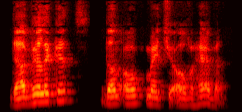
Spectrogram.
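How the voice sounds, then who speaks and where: A man's voice: on the high side, brisk, creaky, warm tone, slightly rough, voice pushed up. A man voicing a kind, teasing teacher figure in a storybook reading, with a playful way of calling out. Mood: gentle.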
